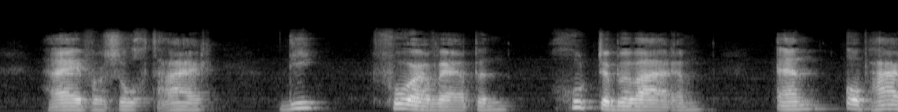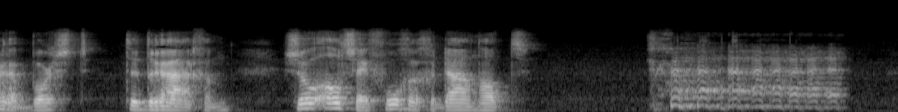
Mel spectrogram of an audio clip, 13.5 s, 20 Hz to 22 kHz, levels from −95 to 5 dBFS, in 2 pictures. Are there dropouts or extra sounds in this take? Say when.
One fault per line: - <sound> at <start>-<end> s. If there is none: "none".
- laugh at 11.6-13.1 s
